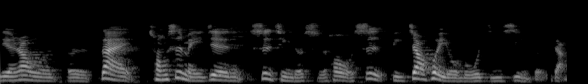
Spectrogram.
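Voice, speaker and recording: With an ordinary speaking voice, a woman of medium pitch talks at a moderate pace with lively intonation. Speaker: labour law instructor, former legal officer. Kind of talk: livestream talk.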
